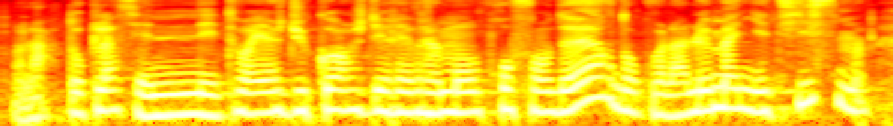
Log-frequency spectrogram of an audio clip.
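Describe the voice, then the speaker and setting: A woman's voice: fairly low pitch, steady tone, brisk, a little mellow. A woman hosting an interview, leading the talk with short prompts and questions. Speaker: interview host.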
